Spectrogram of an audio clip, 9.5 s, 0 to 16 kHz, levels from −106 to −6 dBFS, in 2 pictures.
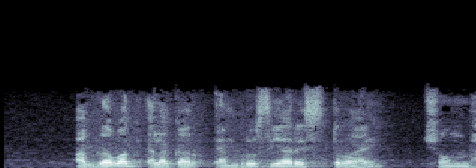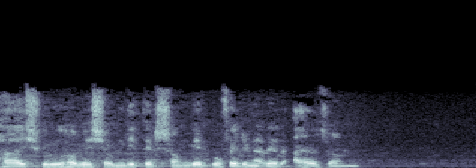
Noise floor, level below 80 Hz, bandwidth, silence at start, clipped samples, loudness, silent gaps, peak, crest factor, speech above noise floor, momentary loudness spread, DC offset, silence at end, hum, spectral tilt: -65 dBFS; -56 dBFS; 8 kHz; 0.75 s; under 0.1%; -18 LUFS; none; -2 dBFS; 18 dB; 47 dB; 12 LU; under 0.1%; 1.2 s; none; -5.5 dB/octave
